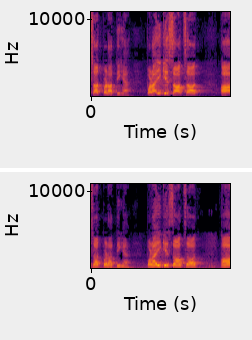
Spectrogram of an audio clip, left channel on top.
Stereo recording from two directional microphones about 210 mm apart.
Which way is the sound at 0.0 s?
15° left (ahead or behind).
